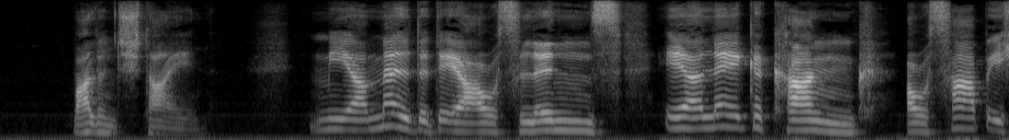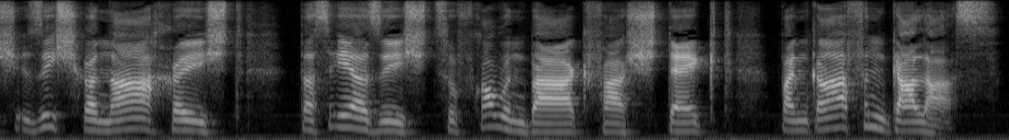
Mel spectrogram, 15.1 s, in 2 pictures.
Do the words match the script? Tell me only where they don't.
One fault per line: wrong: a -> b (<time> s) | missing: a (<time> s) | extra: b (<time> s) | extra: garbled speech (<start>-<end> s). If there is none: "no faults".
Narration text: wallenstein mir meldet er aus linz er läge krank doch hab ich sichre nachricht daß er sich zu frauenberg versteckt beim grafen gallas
wrong: doch -> aus (6.8 s)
